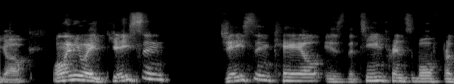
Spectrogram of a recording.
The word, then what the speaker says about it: Kehl: uh well anyway Jason kale and it's also cool because he let us know that it's pronounced Kale like the salad I wish my name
